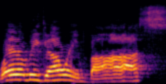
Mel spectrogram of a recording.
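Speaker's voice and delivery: robotic voice. Imitating a robot sidekick's grating voice: imitating Jay Board's robot voice. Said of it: "Jay Board's voice".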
